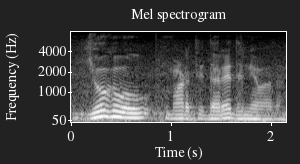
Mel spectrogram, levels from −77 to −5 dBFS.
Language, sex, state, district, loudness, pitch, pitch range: Kannada, male, Karnataka, Chamarajanagar, -13 LUFS, 135 Hz, 125-150 Hz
